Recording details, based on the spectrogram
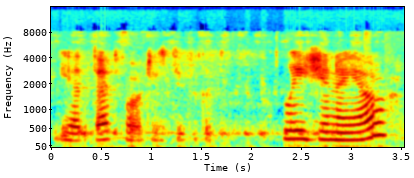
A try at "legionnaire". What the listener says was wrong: There you go. One more time.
